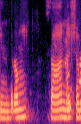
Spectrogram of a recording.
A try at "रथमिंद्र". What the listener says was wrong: रथमिंद्र, इंद्रम नहीं है, बिंदु नहीं है। रथमिंद्र, रथम इंद्र, इंद्रम नहीं है। पहले भी 2-3 ऐसे बोला था। इंद्रम शब्द नहीं है, बिंदी नहीं है ऊपर।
